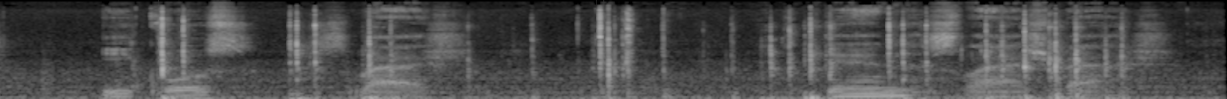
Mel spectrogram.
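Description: Quick clattering keystrokes on a computer keyboard come in short bursts, close to the microphone, with a voice speaking over part of the typing.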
